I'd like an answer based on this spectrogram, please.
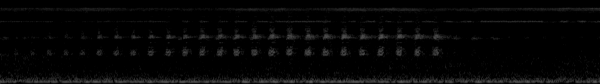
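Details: Night chorus from a rice paddy, where a frog gives a rapid, even series of rasping croaks, about three a second, for roughly four seconds before trailing off, with a steady high insect drone behind it.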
